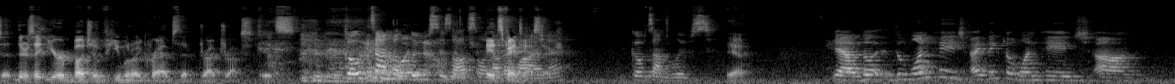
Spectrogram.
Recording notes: Our live panel at Gamehole Con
